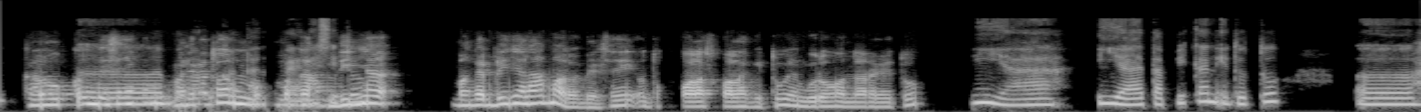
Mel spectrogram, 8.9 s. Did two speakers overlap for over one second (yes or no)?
yes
